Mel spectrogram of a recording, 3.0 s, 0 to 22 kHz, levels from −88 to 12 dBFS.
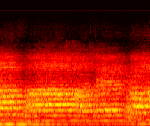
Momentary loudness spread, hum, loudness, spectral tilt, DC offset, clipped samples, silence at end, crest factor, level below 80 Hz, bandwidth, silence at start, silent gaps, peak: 6 LU; none; -21 LUFS; -7.5 dB/octave; under 0.1%; under 0.1%; 0 s; 12 dB; -34 dBFS; 8 kHz; 0 s; none; -8 dBFS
